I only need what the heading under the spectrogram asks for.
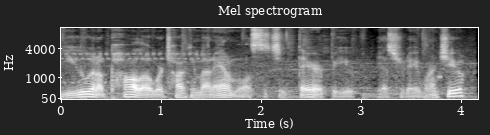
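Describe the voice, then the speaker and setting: A man's voice: extremely low pitch, animated, fast talker, darkish tone, faint music behind. A man voicing a sensible, polite male defense attorney from a video game. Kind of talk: video game dialogue read aloud.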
